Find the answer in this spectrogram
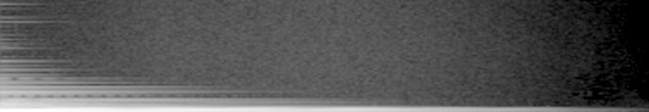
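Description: Background music ending on a strummed guitar chord that rings out and fades away over about five seconds.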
